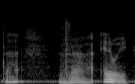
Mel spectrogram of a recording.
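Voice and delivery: usual speaking voice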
